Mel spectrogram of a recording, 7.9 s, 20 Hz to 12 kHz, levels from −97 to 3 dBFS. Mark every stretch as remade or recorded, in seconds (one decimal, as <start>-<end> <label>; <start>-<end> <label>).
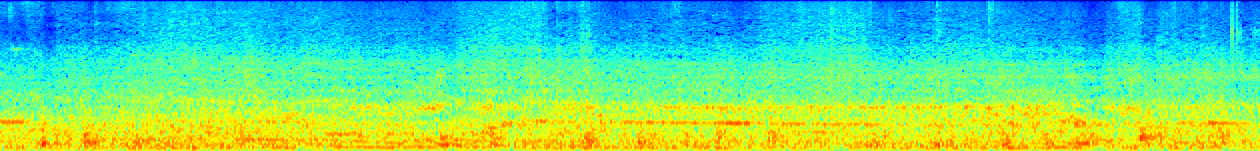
0.0-1.9 recorded; 1.9-3.3 remade; 3.3-6.3 recorded; 6.3-7.1 remade; 7.1-7.9 recorded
